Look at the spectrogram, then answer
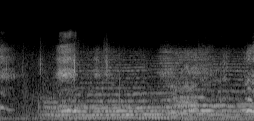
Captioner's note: mary weeps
